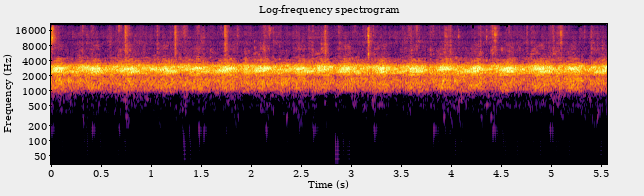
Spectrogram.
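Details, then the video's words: Croaking frogs on a rainy countryside night, many voices together producing a constant rhythmic trilling, gently swelling and fading in waves, over a quiet patter of drizzle. "개구리 소리"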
